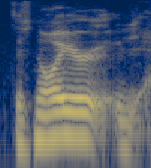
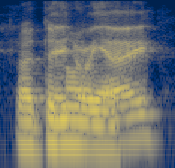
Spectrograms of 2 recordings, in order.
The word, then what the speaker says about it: Desnoyer: I don't think that Desnoyer, is that how you pronounce his name? Denoyer. Denoyer. Okay, I don't think he's gonna last to 6.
